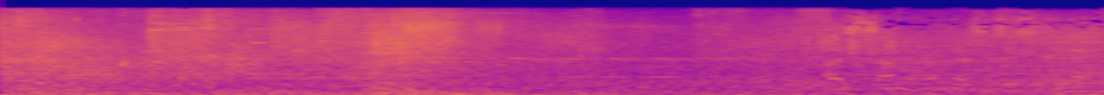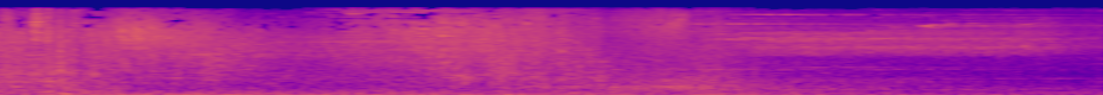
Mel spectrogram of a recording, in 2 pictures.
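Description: Game battle effects crash and boom loudly.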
